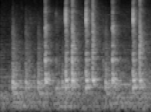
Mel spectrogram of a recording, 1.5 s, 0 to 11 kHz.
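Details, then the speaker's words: Bryant two-stage gas furnace, no heat, house at 54°F: control board relay clicks irregularly when thermostat calls but draft inducer motor never starts; motor and neutral tested good, failed control board relay. "That's the little relay, one of them energizing to bring on the draft motor."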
